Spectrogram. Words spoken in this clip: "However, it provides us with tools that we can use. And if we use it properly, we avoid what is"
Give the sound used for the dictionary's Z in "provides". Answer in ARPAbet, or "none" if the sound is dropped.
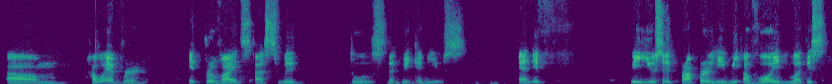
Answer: S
